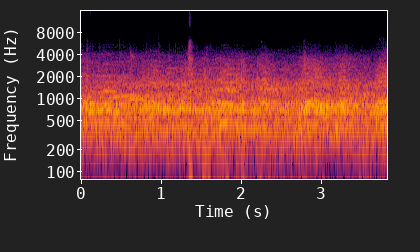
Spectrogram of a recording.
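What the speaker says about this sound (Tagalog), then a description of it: "you can hear the crowd chanting his name" Basketball arena crowd in Dubai chanting a player's name during a PBA game, a loud, steady roar of many voices sustained throughout with slight swells.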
